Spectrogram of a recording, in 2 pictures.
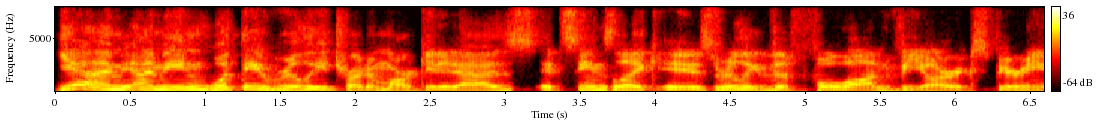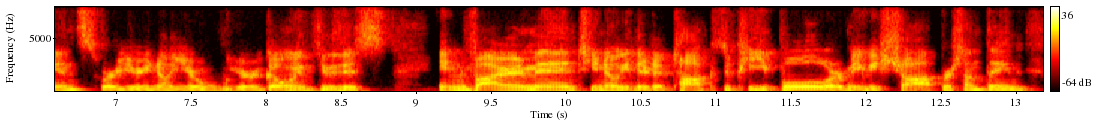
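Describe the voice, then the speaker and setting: A man's voice: on the high side, normal speed, fairly bright tone. A man speaking as a show guest, explaining things casually and thinking aloud. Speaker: video game contributor, show guest.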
